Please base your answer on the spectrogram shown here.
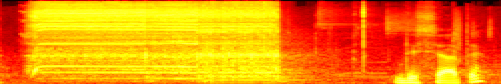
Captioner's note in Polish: dźwięk wkrętarki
